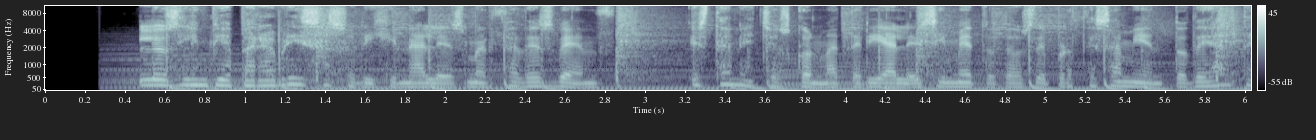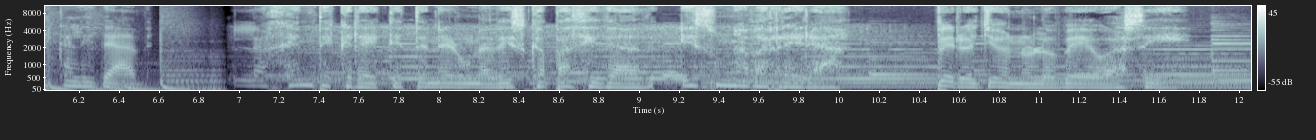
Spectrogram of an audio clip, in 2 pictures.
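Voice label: Spanish, female, CORPORATE ELEARNING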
